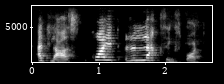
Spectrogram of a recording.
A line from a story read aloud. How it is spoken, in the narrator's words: said with a sigh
